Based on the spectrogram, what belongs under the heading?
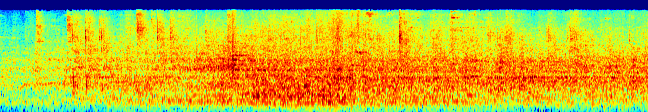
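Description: Diesel-hauled passenger train passing close by at speed: the noise builds to its loudest about four seconds in as the locomotive goes past, then the carriages follow with wheels clicking and rattling over the rail joints.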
